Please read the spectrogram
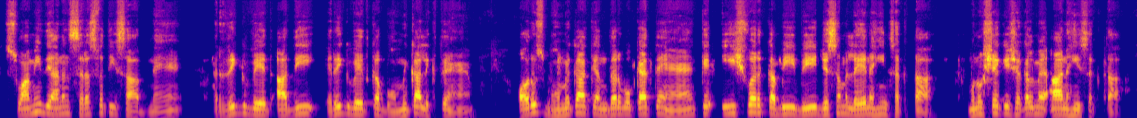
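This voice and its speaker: A man's voice: medium pitch, moderate pace, dry recording, studio quality. A man calling into a live religious debate and earnestly explaining his point, while his voice breaks up and cuts out over the connection. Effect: voice breaking up, choppy connection. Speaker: call-in debater. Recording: choppy online call audio.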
